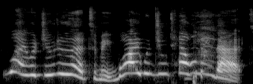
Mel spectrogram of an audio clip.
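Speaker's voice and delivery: high-pitched, indignant imitation; mock angry sister. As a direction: wail it like an outraged sister. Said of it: "her sister's so fucking mad at her".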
